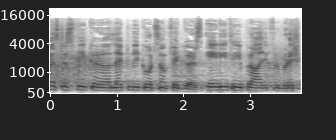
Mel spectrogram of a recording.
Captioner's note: some Applause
